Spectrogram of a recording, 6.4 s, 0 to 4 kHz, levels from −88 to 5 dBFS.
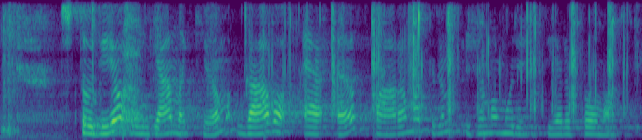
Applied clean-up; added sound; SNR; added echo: none; Chewing, mastication; 10 dB; reverberation time 1.2 s.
